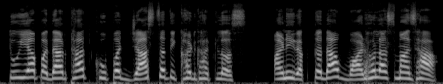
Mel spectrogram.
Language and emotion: Marathi, angry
